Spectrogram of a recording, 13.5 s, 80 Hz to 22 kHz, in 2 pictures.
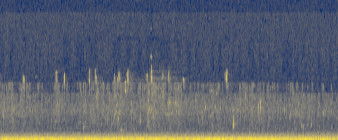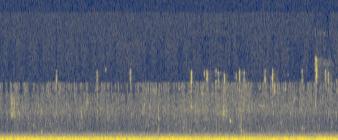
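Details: Maternal heartbeat heard from inside the mother's abdomen: steady paired thumps at about 60 beats a minute over a low, muffled whooshing background.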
